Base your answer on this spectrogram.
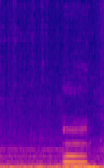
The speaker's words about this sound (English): I'm still holding the gas pedal on because if I let go... It will go out, yeah. Yeah, the engine will turn full shutdown, probably.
